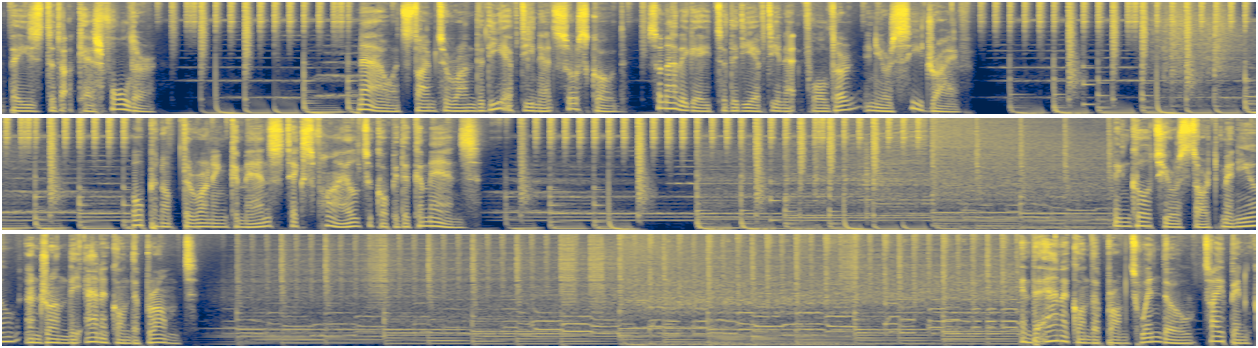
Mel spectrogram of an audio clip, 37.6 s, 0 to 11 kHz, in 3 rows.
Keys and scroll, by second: 9.9 d, 36.8-37.6 typing.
